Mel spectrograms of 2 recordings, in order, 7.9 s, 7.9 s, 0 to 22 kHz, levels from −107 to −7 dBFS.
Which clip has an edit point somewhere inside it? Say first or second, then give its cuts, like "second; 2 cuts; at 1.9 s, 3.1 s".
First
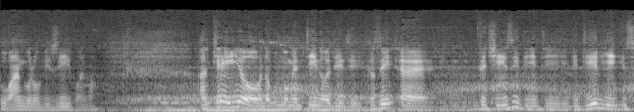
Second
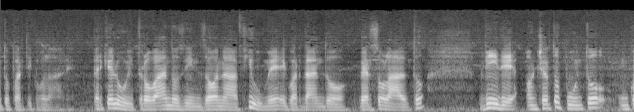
second; 1 cut; at 5.1 s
